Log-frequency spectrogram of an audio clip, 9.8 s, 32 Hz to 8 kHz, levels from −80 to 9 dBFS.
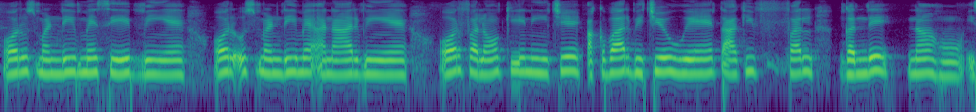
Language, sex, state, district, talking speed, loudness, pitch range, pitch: Hindi, female, Uttar Pradesh, Etah, 195 wpm, -16 LUFS, 210-230 Hz, 220 Hz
